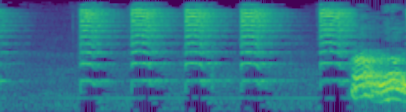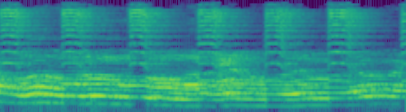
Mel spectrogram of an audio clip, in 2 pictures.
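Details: Nyockyee, a pet Siberian Husky, answers a sound: four quick, repeated, ringing tones, then a long singing howl whose pitch bends up and down while trailing steadily to the end.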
